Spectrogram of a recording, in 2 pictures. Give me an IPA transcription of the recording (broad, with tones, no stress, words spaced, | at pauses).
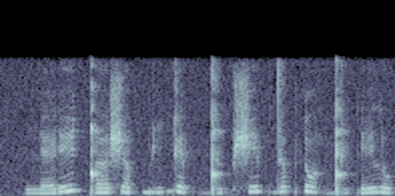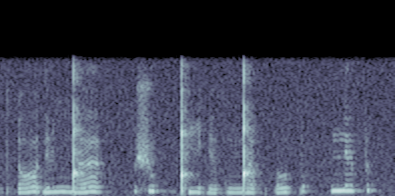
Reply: nɛ˩˧ɾe˧˥˧ ǃɐ˨˥ʃɐ˩˧pbi˨˥ ɡɛ˧˩p ɡ͡ǃɘ˨˥p ʃe˧˥˧pdɐ˥pɗɔ˧˩ ɡ͡ǃi˧˩pɾe˥lo˩˧p ɗɔ˧˥˧ɗɨ˥ ŋ͡ǃɐ˧˥˧ | ʃu˥pǃʼi˧˩ɗɘ˩˧p ŋ͡ǃɐ˧˩pʔo˧˥˧p | nɘ˥p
